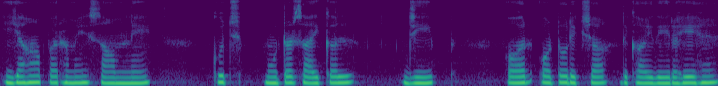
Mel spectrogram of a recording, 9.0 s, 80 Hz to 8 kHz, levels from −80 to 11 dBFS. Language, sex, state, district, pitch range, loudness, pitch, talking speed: Hindi, female, Bihar, Purnia, 200-210 Hz, -22 LUFS, 205 Hz, 85 wpm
